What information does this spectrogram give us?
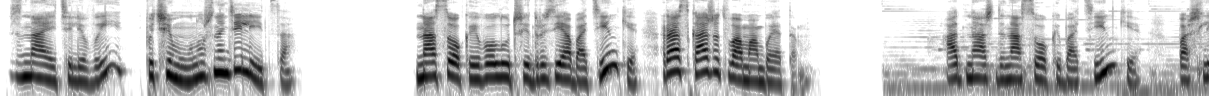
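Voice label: Russian childrens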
